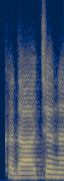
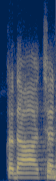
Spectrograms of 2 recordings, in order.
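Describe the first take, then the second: Both takes have the same delivery.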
